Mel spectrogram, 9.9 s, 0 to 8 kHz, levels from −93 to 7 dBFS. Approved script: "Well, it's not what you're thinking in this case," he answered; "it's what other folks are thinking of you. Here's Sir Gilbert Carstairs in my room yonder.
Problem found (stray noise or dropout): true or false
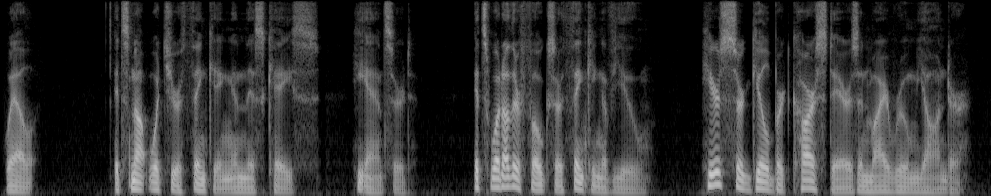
false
